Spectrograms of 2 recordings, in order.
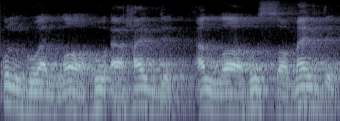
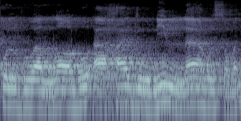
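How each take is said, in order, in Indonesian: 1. Ahad berhenti dengan gema memantul pada huruf d terakhir. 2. Ahad mengalir lancar ke kata berikutnya, tidak memantul. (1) "kalau diwakafkan qalqalah kubro jadi qalqalah" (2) "ketika wasal tidak jadi qalqalah, nggak ada qalqalahnya, nggak bunyi, nggak mantul"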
